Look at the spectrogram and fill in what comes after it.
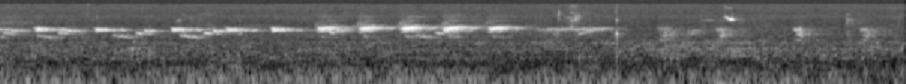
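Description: A songbird chirping a quick run of short high notes, about four a second, that trails off into fainter, sparser chirps after about three and a half seconds, over a faint low rumble.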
